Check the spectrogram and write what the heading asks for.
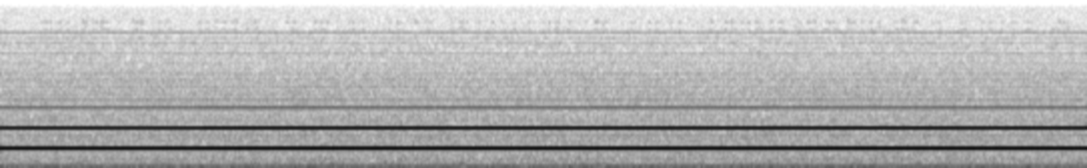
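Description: Near silence: a faint, steady electronic tone of a few high pitches over a low hum and hiss, unchanging throughout.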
